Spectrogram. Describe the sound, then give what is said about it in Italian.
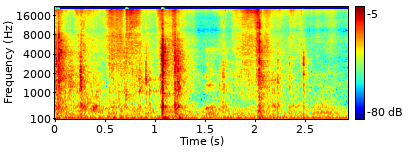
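Soft papery rustling with a few sharper flicks as the pages of a printed book are leafed through in search of Elegy 10, fairly quiet and uneven in rhythm, with no one speaking. “Visto che tu hai detto Elegia 10, in questo caso faccio prima a trovarla su pagina, sulla carta, se no faccio prima di solito a cercare.”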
